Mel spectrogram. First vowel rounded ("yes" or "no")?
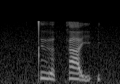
no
